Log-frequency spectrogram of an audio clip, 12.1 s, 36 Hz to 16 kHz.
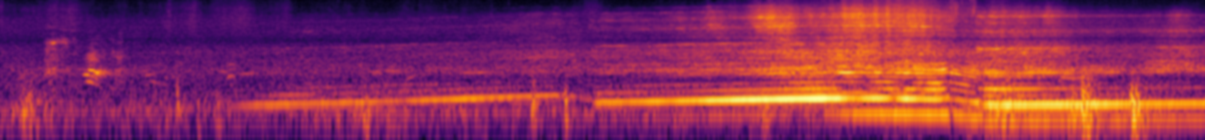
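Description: Heavily modified 1380cc MG Metro's four-cylinder A-series engine at full throttle on a sprint run, growing louder as the car approaches. The note climbs and steps down at a gear change about six seconds in, is loudest near nine seconds, then drops sharply in pitch as the car passes and runs on steadily as it goes away.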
